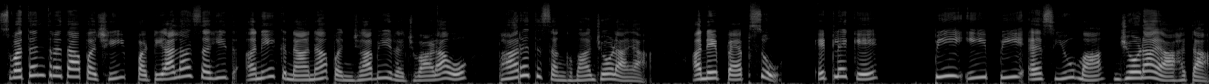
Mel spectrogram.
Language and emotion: Gujarati, neutral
